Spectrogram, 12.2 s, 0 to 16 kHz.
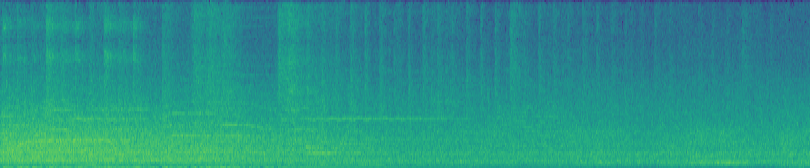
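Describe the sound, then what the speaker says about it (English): Crowd in a stadium at a Manchester United versus Real Madrid match in the PS2 football game Winning Eleven 2009, roaring loudly and steadily with a deep rumble that eases slightly after a few seconds, no talk over it. "just listen to the crowd"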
